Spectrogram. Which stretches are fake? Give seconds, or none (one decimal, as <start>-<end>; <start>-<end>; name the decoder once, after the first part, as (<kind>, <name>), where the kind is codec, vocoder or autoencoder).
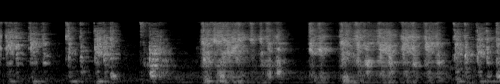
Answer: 1.6-4.5 (vocoder, HiFi-GAN)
